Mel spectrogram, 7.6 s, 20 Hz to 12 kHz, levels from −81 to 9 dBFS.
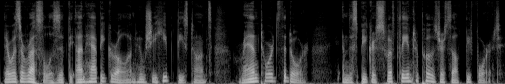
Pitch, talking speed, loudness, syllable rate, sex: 105 Hz, 215 wpm, -23 LUFS, 6.4 syllables/s, male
